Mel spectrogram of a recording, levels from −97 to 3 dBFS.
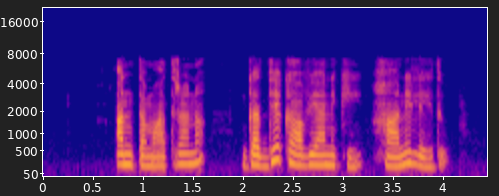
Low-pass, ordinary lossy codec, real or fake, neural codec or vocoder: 7.2 kHz; none; real; none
